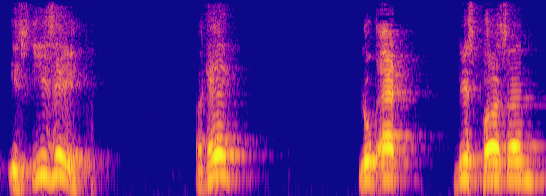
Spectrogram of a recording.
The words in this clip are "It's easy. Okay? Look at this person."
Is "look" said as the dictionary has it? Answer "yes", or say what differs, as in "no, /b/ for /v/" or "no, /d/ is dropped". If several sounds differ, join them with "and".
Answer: yes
